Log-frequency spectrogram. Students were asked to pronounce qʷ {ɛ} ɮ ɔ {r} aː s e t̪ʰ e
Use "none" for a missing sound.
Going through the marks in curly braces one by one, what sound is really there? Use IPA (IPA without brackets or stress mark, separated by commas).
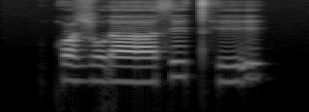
ɛ, ɾ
